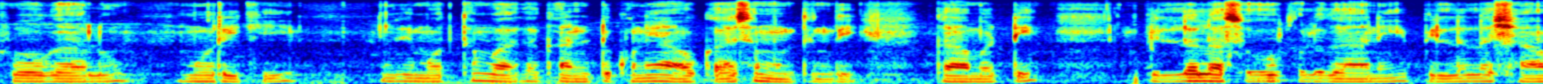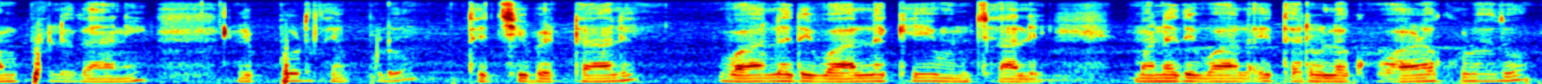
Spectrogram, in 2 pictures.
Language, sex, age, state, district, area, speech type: Telugu, male, 18-30, Telangana, Ranga Reddy, urban, spontaneous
